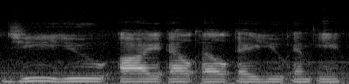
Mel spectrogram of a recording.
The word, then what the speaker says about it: Guillaume: Ernie Sabella, Rowan Atkinson, Robert Guillaume. It's Guillaume.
